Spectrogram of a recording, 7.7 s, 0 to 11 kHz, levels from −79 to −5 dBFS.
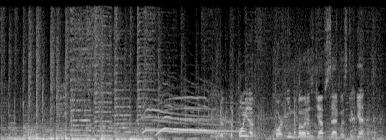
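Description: No technical faults can be heard anywhere in the audio.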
